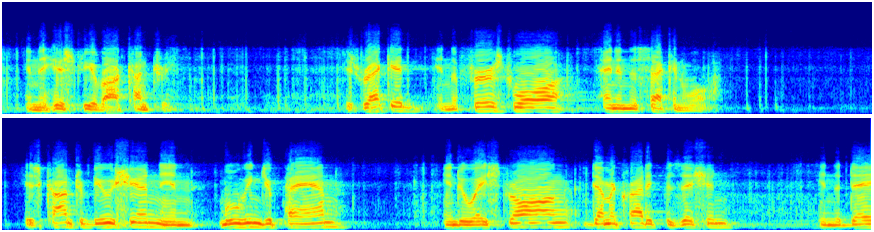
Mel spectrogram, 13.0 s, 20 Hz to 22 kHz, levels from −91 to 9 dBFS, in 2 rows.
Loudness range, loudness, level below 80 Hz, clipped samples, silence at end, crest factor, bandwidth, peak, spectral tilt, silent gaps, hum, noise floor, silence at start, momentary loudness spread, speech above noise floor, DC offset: 3 LU; -16 LUFS; -70 dBFS; under 0.1%; 0 s; 12 dB; 6.8 kHz; -4 dBFS; -7.5 dB/octave; none; none; -56 dBFS; 0 s; 11 LU; 40 dB; under 0.1%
